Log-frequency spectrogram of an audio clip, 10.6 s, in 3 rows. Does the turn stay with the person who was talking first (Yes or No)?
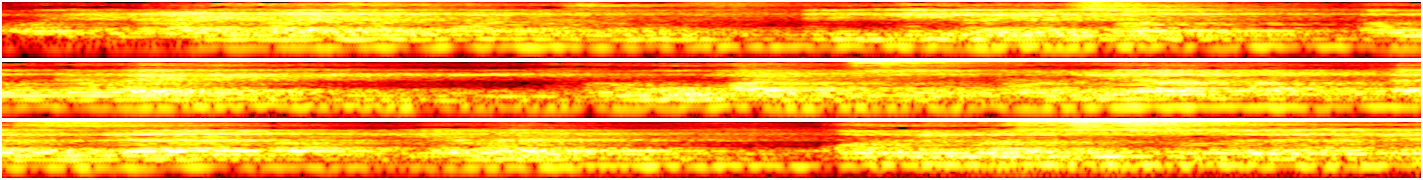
Yes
